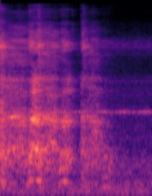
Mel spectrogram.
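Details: Cough: one harsh, breathy cough burst with a fading tail, followed by a short exhalation.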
